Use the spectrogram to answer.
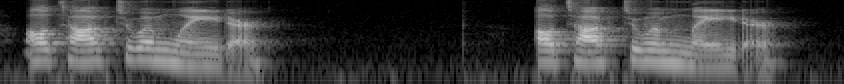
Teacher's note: One has to do with our vowel, like we've seen in the other examples. So instead of I, I'm making a schwa. But I'm also doing something else. I'm deleting my H.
